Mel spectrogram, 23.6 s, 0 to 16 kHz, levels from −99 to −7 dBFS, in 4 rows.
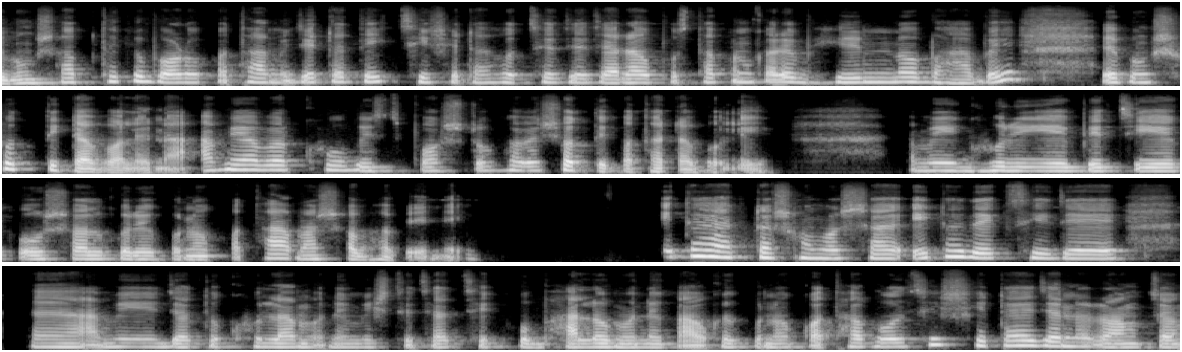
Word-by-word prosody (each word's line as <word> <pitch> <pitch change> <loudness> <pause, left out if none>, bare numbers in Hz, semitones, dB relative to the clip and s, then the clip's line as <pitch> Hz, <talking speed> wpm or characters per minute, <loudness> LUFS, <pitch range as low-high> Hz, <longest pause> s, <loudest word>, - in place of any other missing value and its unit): এবং 140 +3 +3
সবথেকে 190 +4 -1
বড় 180 0 +5
কথা 200 - -3
আমি - - -2
যেটা 185 - +1
দেখছি, 215 0 -2
সেটা 170 - -4
হচ্ছে 170 +1 -2
যে, - - +2
যারা 165 +1 +4
উপস্থাপন 180 +2 -4
করে - - +4 0.2
ভিন্নভাবে 190 -3 +1 0.6
এবং 180 0 +1
সত্যিটা 225 - +3
বলে 100 -4 0
না। - - -2 0.2
আমি 215 +4 +3
আবার 200 0 +3
খুব 195 -3 -1 0.3
স্পষ্টভাবে 175 +2 -3
সত্যি 180 -7 +3
কথাটা 135 -5 -1
বলি। - - -4 0.8
আমি 170 +1 0 0.2
ঘুরিয়ে-পেঁচিয়ে 160 -2 +2
কৌশল 155 +1 +1
করে 150 -1 +2
কোন 140 - -1 0.2
কথা - - -10
আমার 155 0 -1
স্বভাবে 135 -3 -3
নেই। - - -9 1.0
এটা 275 +2 +4 0.2
একটা 230 -1 +2
সমস্যা; 180 -2 0 0.2
এটা 250 +5 +2
দেখছি 200 +1 -1 0.2
যে, 175 - +4 0.6
অ্যা 160 - -3 0.2
আমি 165 0 -3 0.2
যত 150 0 0 0.2
খোলা 160 -3 0
মনে - - -5
মিশতে 155 +1 -7
চাচ্ছি, 145 0 -4
খুব 160 -3 -1
ভালো 155 +1 +3
মনে 145 0 0
কাউকে 155 - +1
কোন 160 - -1 0.2
কথা 170 - -1
বলছি, 170 +7 +1 0.2
সেটাই 210 0 +2
যেন 190 -1 +4 0.2
রংচং 150 0 +1
170 Hz, 145 wpm, -23 LUFS, 155-195 Hz, 1.0 s, বড়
